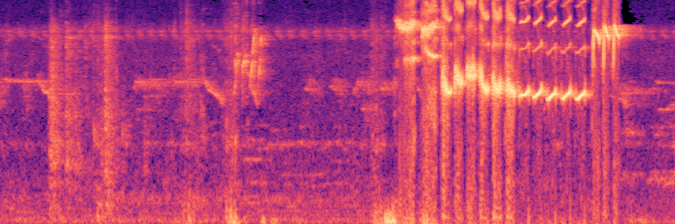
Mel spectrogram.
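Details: Dawn 'ngeplong' song of a brown-chested jungle flycatcher, meant to coax others into singing. Faint whistles give way to a loud two-second series of evenly repeated, falling whistled notes over a buzzy trill.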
